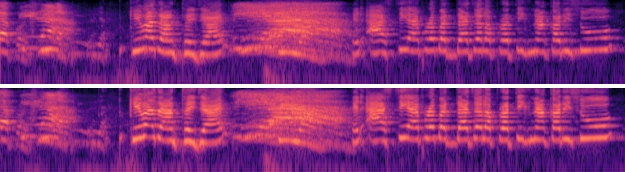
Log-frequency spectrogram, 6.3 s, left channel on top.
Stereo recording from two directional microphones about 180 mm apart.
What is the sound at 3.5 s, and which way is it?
A woman's voice, 20° right (ahead or behind).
